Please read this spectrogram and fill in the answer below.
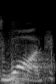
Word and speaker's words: Doan: It's Dwan. It rhymes with swan. It's very simple. It's not Doan.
